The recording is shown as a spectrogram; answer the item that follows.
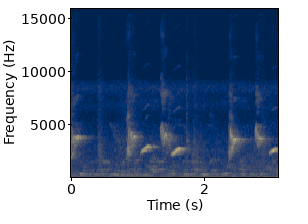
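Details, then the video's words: White-rumped shama (murai batu) in the 'tembakan' song style, described as luxurious: clear whistled notes, several sliding sharply down in quick bursts, separated by short pauses, over a faint low background murmur. "murai batu tembakan mewah"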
